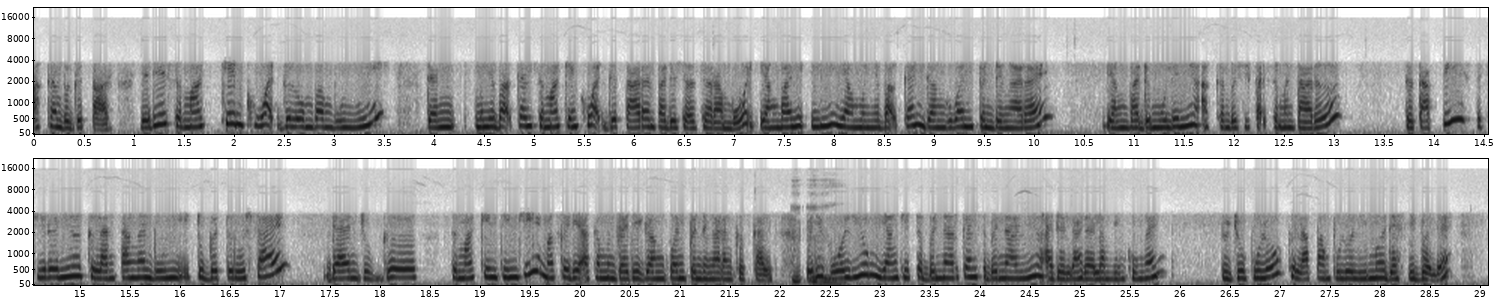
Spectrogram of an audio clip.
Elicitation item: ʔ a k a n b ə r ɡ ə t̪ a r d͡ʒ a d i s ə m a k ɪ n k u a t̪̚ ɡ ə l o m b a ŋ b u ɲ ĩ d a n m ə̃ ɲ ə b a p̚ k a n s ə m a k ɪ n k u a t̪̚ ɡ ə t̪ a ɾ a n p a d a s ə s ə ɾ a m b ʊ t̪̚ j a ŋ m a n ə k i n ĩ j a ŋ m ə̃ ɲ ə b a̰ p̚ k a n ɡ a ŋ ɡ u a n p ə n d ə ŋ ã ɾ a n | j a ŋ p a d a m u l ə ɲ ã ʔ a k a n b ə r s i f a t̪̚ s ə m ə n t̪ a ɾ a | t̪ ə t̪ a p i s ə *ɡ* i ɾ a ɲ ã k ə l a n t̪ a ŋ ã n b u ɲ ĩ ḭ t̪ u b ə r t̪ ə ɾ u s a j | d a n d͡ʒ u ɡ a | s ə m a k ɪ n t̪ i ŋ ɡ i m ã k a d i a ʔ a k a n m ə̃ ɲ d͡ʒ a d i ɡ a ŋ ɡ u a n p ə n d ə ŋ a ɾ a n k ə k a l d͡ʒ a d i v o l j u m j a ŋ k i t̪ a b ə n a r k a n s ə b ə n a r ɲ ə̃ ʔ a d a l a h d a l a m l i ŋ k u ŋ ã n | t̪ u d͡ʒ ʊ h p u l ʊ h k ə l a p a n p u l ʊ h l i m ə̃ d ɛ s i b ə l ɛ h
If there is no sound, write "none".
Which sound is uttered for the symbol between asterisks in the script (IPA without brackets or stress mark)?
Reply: k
